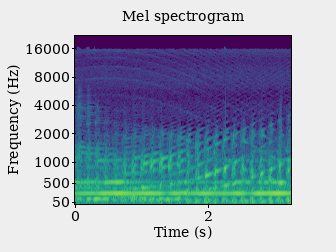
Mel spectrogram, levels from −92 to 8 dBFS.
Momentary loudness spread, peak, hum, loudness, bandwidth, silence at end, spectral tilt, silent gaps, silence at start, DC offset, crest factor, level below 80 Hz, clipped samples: 4 LU; -2 dBFS; none; -15 LUFS; 4.1 kHz; 0 s; -10 dB/octave; none; 0 s; 0.3%; 12 dB; -30 dBFS; under 0.1%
